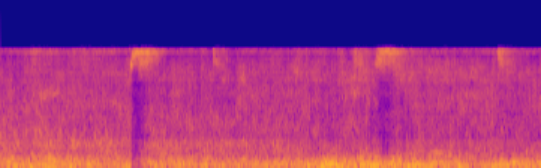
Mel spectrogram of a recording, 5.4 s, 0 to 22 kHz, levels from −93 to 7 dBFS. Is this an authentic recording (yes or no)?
no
